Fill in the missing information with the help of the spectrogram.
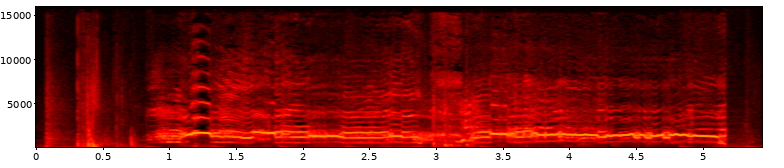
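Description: A child's excited, high-pitched scream lasting about four seconds, wavering in pitch and cutting off suddenly, after a brief knock just before it.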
